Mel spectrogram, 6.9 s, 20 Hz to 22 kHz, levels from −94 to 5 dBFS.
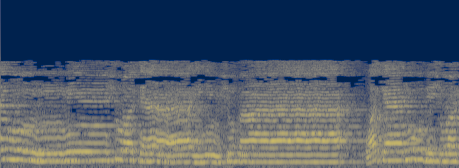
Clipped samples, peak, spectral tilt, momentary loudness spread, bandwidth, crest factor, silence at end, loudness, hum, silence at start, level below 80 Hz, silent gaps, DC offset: under 0.1%; -10 dBFS; -8 dB/octave; 4 LU; 5.2 kHz; 12 dB; 0 s; -21 LUFS; none; 0 s; -52 dBFS; none; under 0.1%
